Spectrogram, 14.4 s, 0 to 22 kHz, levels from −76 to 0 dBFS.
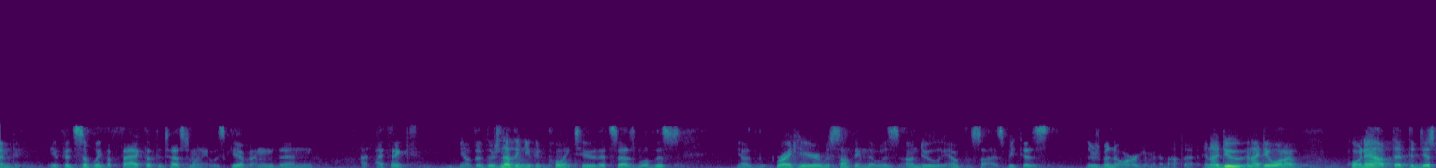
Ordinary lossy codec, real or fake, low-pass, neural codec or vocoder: Opus, 16 kbps; fake; 5.4 kHz; codec, 16 kHz, 1 kbps, X-Codec, WavLM features, trained on Multilingual LibriSpeech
